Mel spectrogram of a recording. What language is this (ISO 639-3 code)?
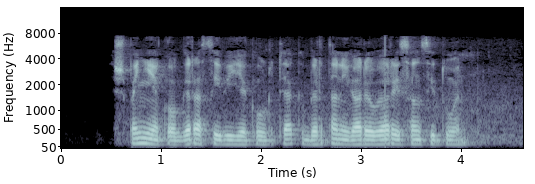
eus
